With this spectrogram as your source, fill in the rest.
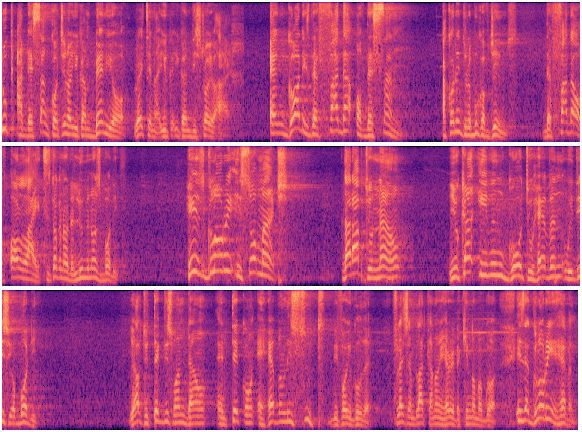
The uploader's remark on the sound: Preached at the Watered Garden Church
